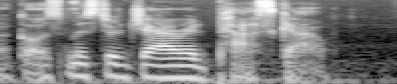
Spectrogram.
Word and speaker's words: Jared: You definitely New York and Philadelphia and Jersey all say my name the same. It's Jared. Jared. And I don't hear it. Jared. Jared. It's Jared. Jared. To me it sounds like Jurid.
